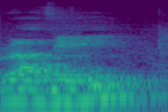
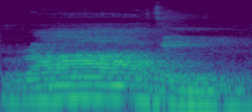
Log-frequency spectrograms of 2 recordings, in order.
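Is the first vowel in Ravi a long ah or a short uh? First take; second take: short uh; long ah. First: The first vowel is a short uh sound. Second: The first vowel is a long ah sound. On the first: The speaker calls it right. "pronouncing it correctly with an uh" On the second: The speaker calls it wrong. "with an extra long ah"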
